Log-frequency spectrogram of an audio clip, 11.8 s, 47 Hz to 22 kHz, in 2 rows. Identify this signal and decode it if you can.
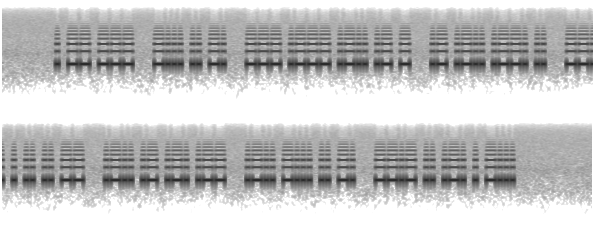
Morse code (Hebrew alphabet), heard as a keyed tone, machine-sent, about 39 wpm, 730 Hz. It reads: ומה בין העלאת אלפי גויים לארץ לבין קירוב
